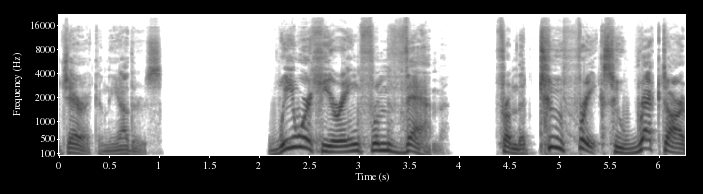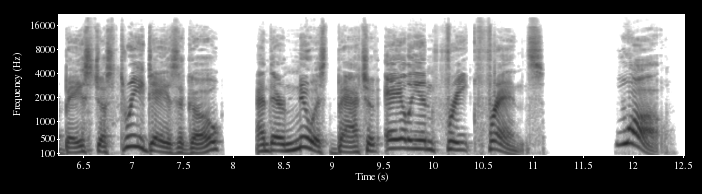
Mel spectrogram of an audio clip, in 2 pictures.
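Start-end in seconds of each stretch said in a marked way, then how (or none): 2.1-11.1 slow, loud, high contemptuous tirade; scornful accusation. A narrator's reading. Sloan denouncing them to crowd. 11.8-12.4 very high, loud exclamation; startled cry. A narrator's reading. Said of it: "Jarek cried".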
